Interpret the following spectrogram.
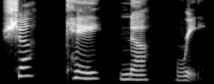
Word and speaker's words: chicanery: Chicanery, pronounced sh k nuh re.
